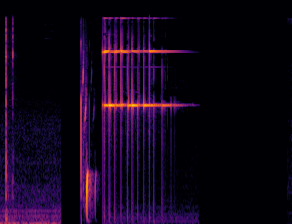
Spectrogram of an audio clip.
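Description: Subscribe-button animation sound effects: a short pop about a second in, then a bell sound effect ringing with a quick trill of bright, high tones that fades out about a second and a half later.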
